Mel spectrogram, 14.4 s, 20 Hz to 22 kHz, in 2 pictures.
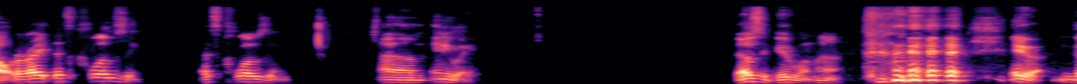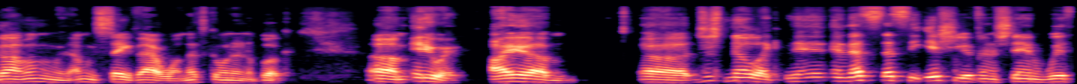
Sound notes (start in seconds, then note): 5.8 laughs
